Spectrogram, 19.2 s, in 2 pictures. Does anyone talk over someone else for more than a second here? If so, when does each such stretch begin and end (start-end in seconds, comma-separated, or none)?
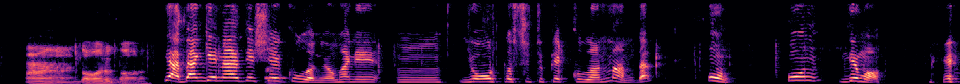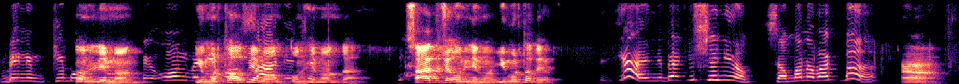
11.6-12.8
